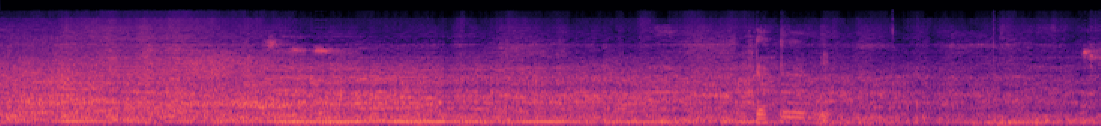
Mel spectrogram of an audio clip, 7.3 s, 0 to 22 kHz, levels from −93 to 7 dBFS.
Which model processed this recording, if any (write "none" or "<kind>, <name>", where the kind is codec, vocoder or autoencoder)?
codec, SNAC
